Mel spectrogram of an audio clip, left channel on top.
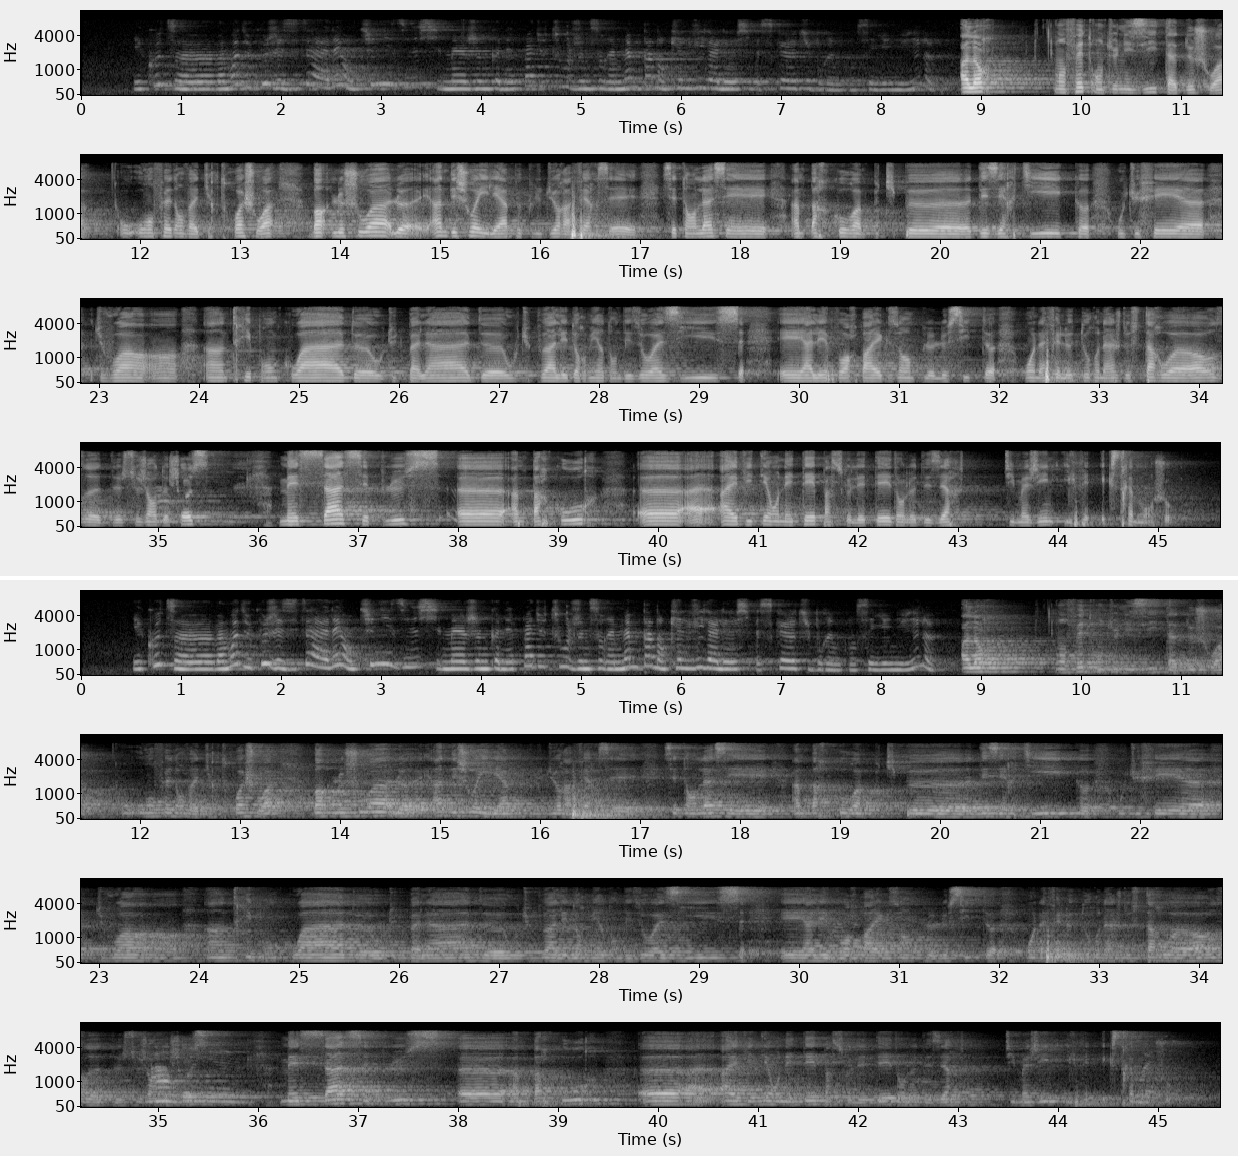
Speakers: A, on the right (about 70°); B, on the left (about 80°).
A: Écoute, euh, bah moi du coup j'hésitais à aller en Tunisie, mais je ne connais pas du tout, je ne saurais même pas dans quelle ville aller. Est-ce que tu pourrais me conseiller une ville?
B: Alors, En fait, en Tunisie, tu as deux choix, ou, ou en fait, on va dire trois choix. Ben, le choix, le, un des choix, il est un peu plus dur à faire ces, ces temps-là. C'est un parcours un petit peu euh, désertique, euh, où tu fais, euh, tu vois, un, un trip en quad, euh, où tu te balades, euh, où tu peux aller dormir dans des oasis et aller
A: Ah
B: voir,
A: ouais.
B: par exemple, le site où on a fait le tournage de Star Wars, euh, de ce genre
A: Ah
B: de choses.
A: ouais.
B: Mais ça, c'est plus euh, un parcours euh, à, à éviter en été parce que l'été dans le désert, t'imagines, il fait extrêmement
A: Ouais,
B: chaud.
